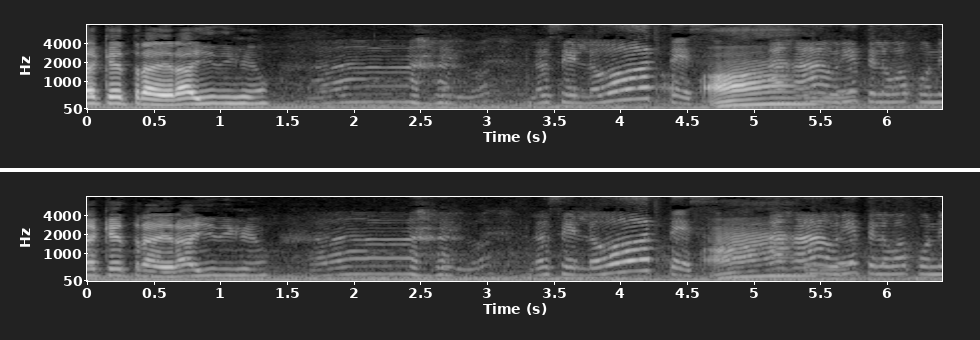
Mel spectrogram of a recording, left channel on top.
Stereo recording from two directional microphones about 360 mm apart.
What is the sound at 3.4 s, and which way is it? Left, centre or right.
Speech, centre.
